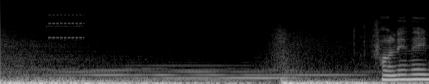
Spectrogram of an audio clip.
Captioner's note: dramatic music; graphics trilling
